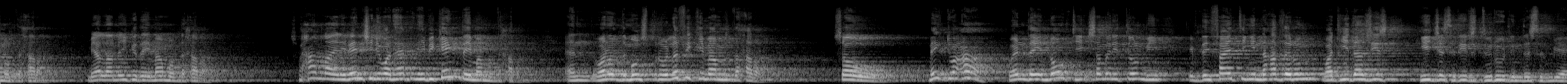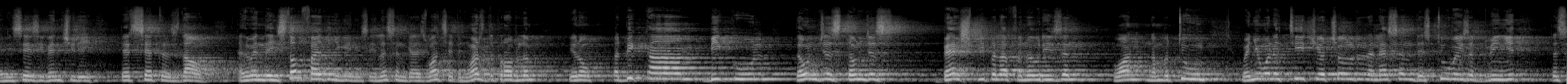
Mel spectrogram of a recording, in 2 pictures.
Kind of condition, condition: setting, large echoing room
